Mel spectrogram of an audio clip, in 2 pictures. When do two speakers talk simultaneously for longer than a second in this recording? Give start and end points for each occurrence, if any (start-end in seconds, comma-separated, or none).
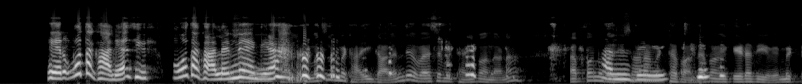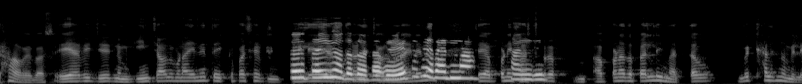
10.9-12.4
